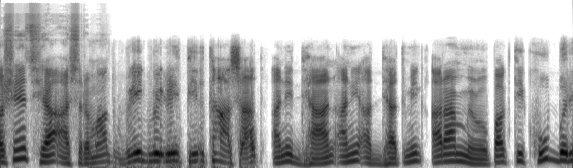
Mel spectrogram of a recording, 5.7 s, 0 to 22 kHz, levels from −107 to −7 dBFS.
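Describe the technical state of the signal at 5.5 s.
At 5.5 s the speech is inside a call bitrate drop that begins at 0.88 s and lasts to the end of the clip. The encoder's budget fell from 32 kbps to 7 kbps, bottoming out for 1.8 s, so the codec quantises coarsely and discards highs. It sounds muffled and watery. On a spectrogram the content stops abruptly near 8 kHz, down from 20 kHz, and fine harmonic detail looks blurred into blocky smears.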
